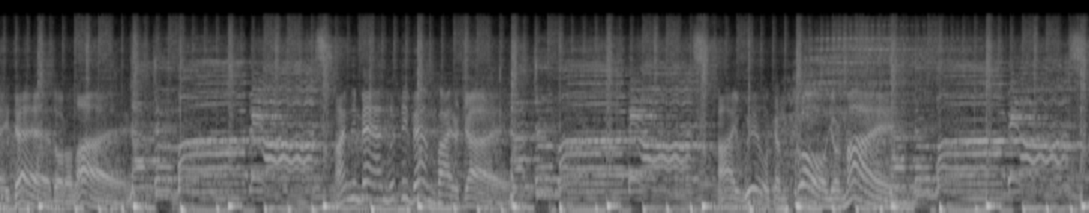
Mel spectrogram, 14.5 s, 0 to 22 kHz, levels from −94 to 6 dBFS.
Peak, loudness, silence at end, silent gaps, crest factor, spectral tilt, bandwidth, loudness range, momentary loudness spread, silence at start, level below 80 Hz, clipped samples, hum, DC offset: -14 dBFS; -30 LUFS; 0 s; none; 16 dB; -4.5 dB/octave; 16 kHz; 1 LU; 4 LU; 0 s; -44 dBFS; under 0.1%; none; under 0.1%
